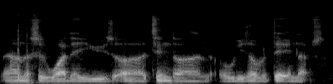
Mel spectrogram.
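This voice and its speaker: A man co-hosting a podcast in casual chat, starting his points haltingly and then speaking bluntly. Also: rumbling low, little pitch movement, dark tone. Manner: hesitant with restarts, then blunt and mocking. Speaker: podcast co-host.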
